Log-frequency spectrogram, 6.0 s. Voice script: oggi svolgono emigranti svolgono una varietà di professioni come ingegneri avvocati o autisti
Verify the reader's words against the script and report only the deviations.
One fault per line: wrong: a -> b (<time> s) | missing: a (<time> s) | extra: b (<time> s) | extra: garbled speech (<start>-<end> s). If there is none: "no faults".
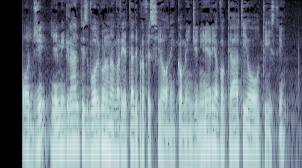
wrong: svolgono -> gli (1.0 s)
